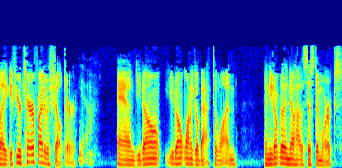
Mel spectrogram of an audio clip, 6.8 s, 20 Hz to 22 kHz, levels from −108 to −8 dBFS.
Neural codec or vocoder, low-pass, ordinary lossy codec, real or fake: none; 7.2 kHz; MP3, 32 kbps; real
